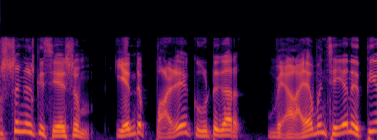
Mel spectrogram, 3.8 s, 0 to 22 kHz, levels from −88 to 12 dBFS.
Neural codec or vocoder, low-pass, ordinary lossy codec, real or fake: none; 7.2 kHz; none; real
